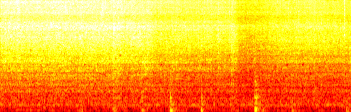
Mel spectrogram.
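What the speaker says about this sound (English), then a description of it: "pan fry it with a little bit of oil" Chicken and shrimp, partly frozen, pan fry in a little oil with a steady soft hiss and a few sharper pops and bumps from the pan, close and moderately quiet with no voices.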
